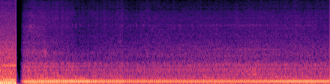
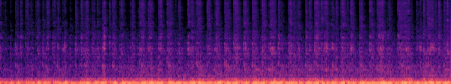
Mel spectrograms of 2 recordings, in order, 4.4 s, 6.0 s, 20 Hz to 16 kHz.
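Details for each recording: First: 1982 Ford Mustang GT, rebuilt 310 cubic inch (302 bored .060 over) V8, new straight-through mufflers without tailpipes, test drive: a deep steady V8 rumble with a lopey cam chop heard more than with the old chambered mufflers. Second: 1982 Mustang GT V8 with new straight-through mufflers, tailpipes not yet fitted: deep, loping rumble at idle swelling on light revving, not much louder than before.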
